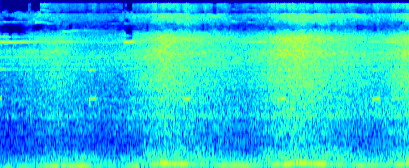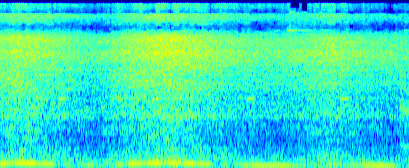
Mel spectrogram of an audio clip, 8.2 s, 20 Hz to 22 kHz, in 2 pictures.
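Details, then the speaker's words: Tata 2.2 140 diesel, reported poor power, check-engine and battery lights, alternator not charging: revved repeatedly, revs surge unevenly and engine shakes from air in fuel system; after bleeding fuel, revs smoothly past 4,000 rpm. "เบิ้ลนะฮะดูมันแปลกๆเครื่องสั่นนเิแรงๆเครื่องสั่นแล้วก็จะอ่าแล้วก็นิ่งอืแปลกๆนะฮะ"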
